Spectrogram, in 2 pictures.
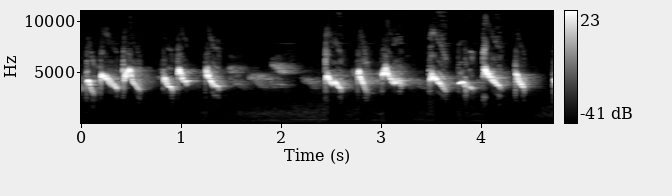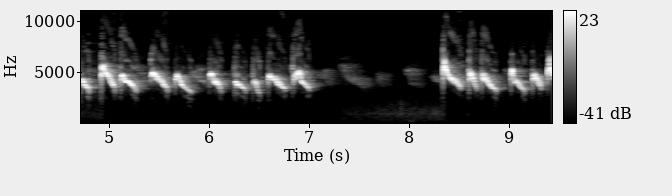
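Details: Kept white-eye in open song, March 2022, warm humid season: long runs of fast, high, bright chirping notes, each slurring downward, broken by brief gaps with soft low room noise.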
